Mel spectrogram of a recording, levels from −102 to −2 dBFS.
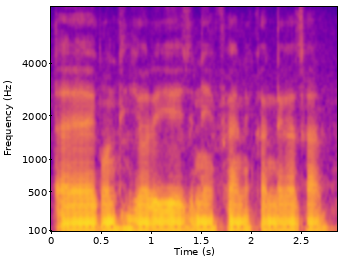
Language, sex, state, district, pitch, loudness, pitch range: Chakma, male, Tripura, West Tripura, 85 Hz, -15 LUFS, 85-90 Hz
